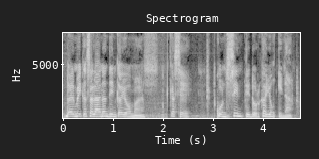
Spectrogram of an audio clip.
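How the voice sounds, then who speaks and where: A woman's voice: mid-range voice, normal speed, a bit bright, a little hiss or hum, natural voice. A woman playing an unyielding, accusing young wife in a radio drama. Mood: bitter, accusing. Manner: curt, accusing. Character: bitter, unyielding aggrieved wife. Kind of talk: Tagalog radio drama acting.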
